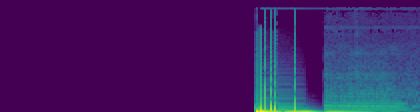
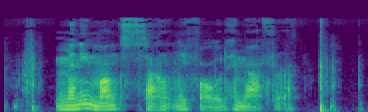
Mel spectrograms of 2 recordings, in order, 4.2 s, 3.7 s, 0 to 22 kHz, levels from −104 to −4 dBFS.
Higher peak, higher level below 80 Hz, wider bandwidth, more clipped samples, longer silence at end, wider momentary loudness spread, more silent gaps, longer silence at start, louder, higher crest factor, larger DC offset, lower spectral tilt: first, -2 dBFS vs -8 dBFS; first, -28 dBFS vs -50 dBFS; second, 10 kHz vs 11.5 kHz; neither; first, 0.5 s vs 0.35 s; first, 22 LU vs 17 LU; neither; first, 2.55 s vs 0.15 s; about the same, -27 LUFS vs -27 LUFS; about the same, 20 dB vs 20 dB; neither; about the same, -7 dB/octave vs -6.5 dB/octave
